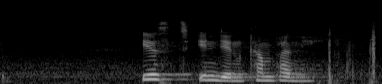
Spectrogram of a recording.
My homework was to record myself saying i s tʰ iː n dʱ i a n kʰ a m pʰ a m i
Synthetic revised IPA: i s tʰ i n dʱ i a n kʰ a m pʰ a n i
